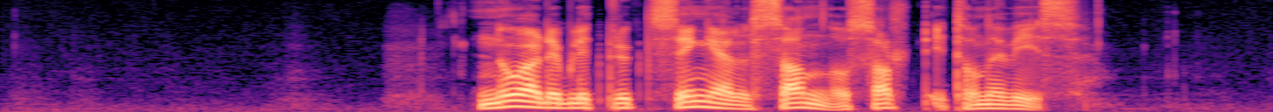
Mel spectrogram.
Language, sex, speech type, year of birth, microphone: Norwegian, male, read, 1981, Shure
